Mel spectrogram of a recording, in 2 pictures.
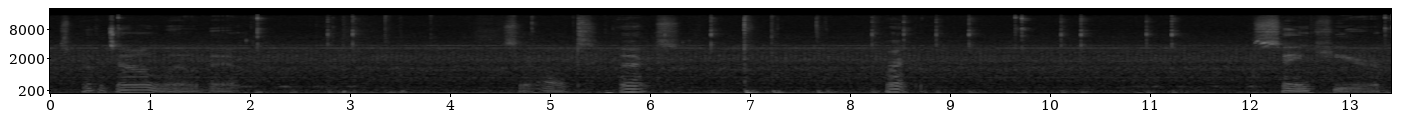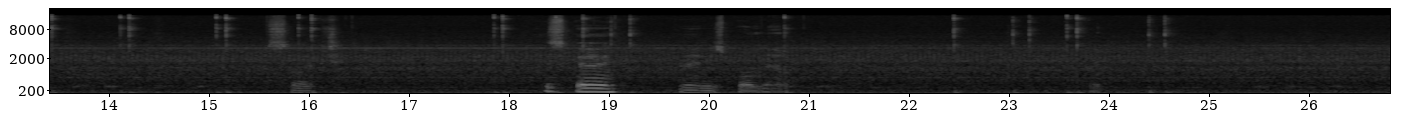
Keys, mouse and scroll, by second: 0.6-2.1 drag, 2.8 middle click, 3.4 F3, 5.5 alt+x, 6.1 middle click, 6.9 F3, 7.2 F4, 7.6 F4, 8.2 middle click, 8.9 middle click, 9.6 click, 10.1 middle click, 11.0 middle click, 13.3 click, 14.1 click, 15.0 click, 15.9 click, 17.8 click, 18.4 drag, 19.0 middle click, 20.7-22.4 drag, 23.0 middle click, 23.5 click, 24.4 middle click.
